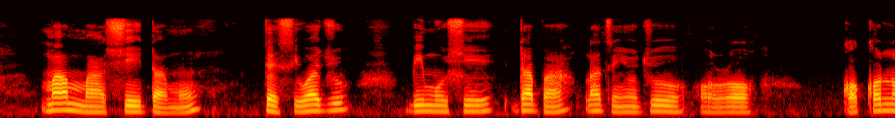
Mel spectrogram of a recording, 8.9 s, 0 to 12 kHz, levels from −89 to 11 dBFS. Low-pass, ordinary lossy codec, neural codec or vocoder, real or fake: 7.2 kHz; none; none; real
